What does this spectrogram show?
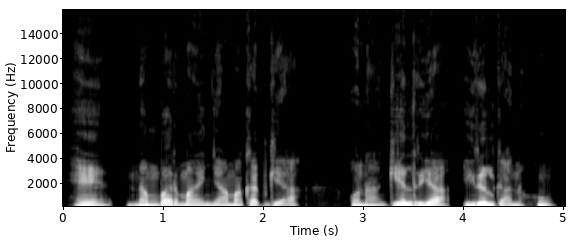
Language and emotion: Santali, neutral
